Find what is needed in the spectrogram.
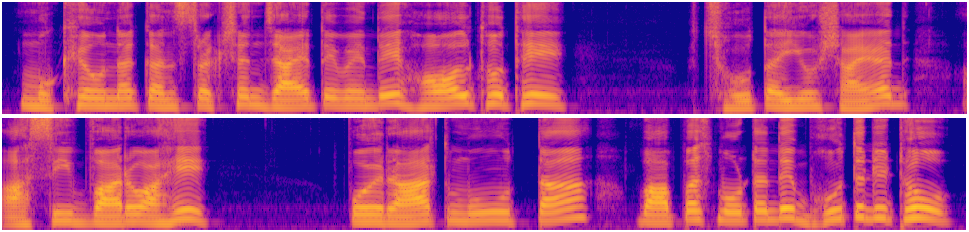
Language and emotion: Sindhi, fearful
